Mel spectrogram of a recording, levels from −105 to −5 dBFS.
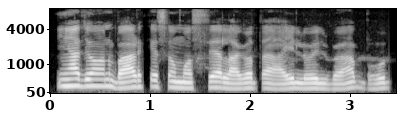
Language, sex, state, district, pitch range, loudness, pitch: Bhojpuri, male, Bihar, Muzaffarpur, 140-175 Hz, -17 LUFS, 150 Hz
